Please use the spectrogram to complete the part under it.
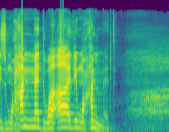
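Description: A young man chants loudly into a microphone.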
